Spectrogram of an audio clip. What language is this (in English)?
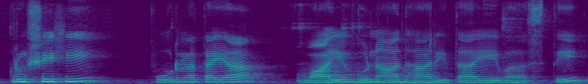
Sanskrit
